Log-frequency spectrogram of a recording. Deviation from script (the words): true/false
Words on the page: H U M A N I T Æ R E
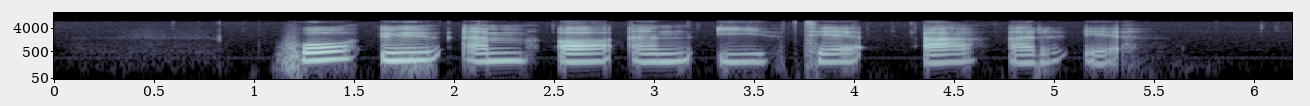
false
